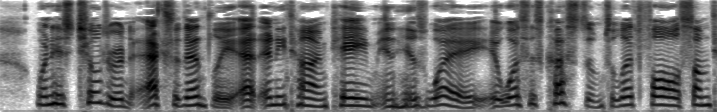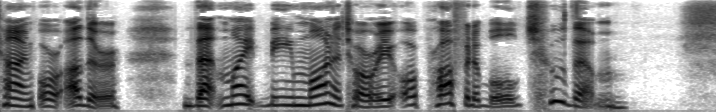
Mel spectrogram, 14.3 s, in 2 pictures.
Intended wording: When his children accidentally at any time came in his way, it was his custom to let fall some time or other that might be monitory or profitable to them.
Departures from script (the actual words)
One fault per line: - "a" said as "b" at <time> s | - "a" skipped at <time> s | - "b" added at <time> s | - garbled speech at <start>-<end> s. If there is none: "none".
none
